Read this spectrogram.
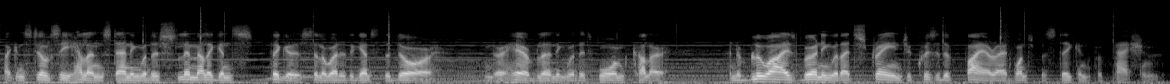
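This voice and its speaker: An actor playing a brooding, henpecked husband with murder in mind in a 1940s radio suspense play, subdued and hesitant. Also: male voice, sits low, steady tone, a little fast, lightly acted. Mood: brooding, confessional. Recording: dull old radio recording, music underneath.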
